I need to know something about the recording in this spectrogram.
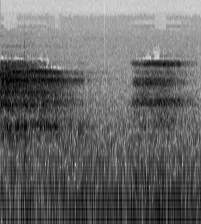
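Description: A woman breathing slowly and deliberately through her nose with her mouth closed, faint: one long breath fading out over the first second and a half, then a shorter one from about two and a half seconds in.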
